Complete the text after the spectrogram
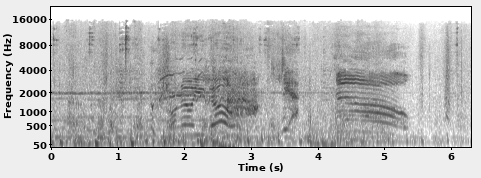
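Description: Horse hooves thud through deep snow at a gallop.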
